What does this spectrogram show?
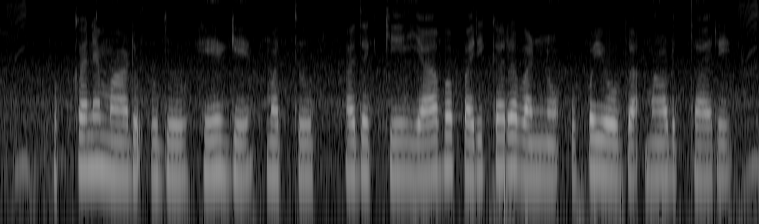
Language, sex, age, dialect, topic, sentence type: Kannada, female, 18-24, Coastal/Dakshin, agriculture, question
